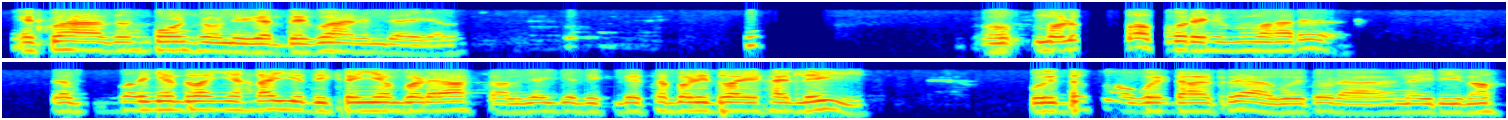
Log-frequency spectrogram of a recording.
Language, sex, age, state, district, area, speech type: Dogri, male, 18-30, Jammu and Kashmir, Kathua, rural, conversation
